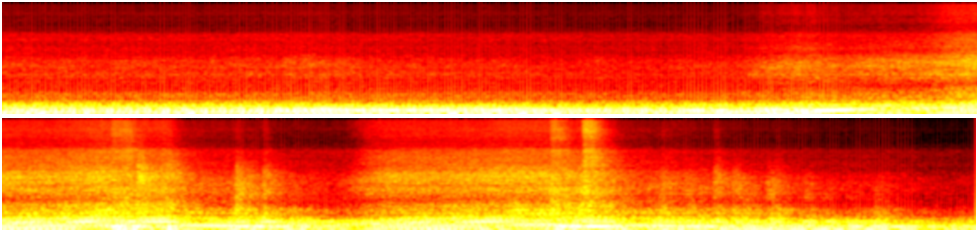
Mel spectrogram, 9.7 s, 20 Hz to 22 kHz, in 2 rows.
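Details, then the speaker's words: 1985 Chevrolet K20 with new timing chain, water pump, vacuum canister and module, revved toward 5000 rpm: sharp backfire cracks at higher revs, then the idle hangs high; owner suspects timing is off, unconfirmed. "You can hear it obviously has a thing, and then the idle doesn't want to come down right now. It might just be a super high idle, but you can hear it."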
